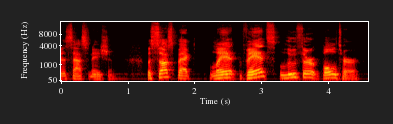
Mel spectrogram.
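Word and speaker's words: Boelter: The suspect, Vance Luther Bolter, I hope I'm pronouncing that right. I think it's pronounced Bolter. It's Oelter.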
